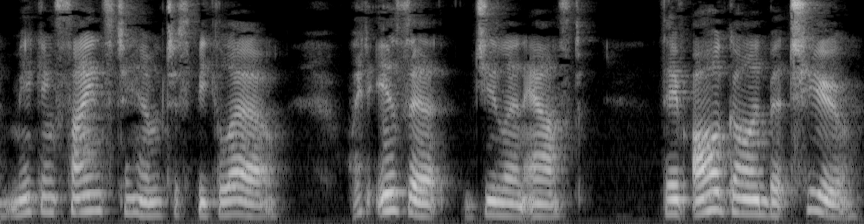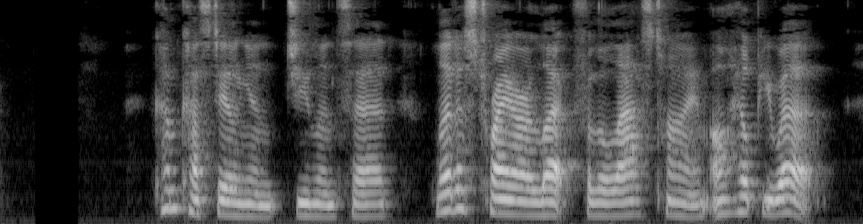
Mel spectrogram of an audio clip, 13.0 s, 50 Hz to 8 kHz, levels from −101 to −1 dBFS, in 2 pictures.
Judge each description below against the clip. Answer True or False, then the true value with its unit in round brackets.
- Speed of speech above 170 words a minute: False (155 wpm)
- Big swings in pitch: False (3.7 semitones)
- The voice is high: False (180 Hz)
